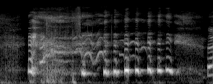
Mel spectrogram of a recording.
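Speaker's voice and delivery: loud high laugh; burst of laughter. Real, not acted. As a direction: let a big laugh burst out. Laughing at the chipmunk.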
